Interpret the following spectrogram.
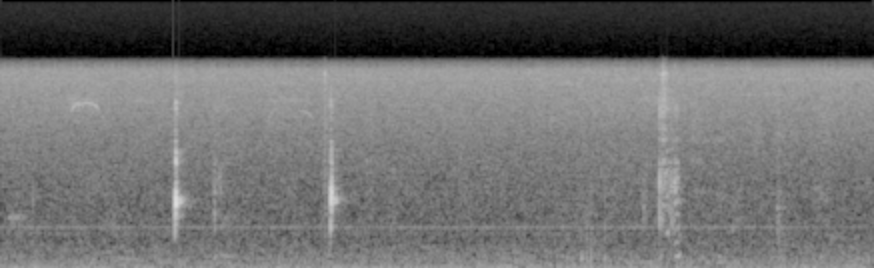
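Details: Hiccups: two or three brief, sharp hiccup clicks about every second and a half, over quiet room noise.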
